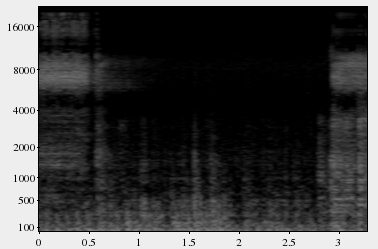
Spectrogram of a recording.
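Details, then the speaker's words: Older Coleman propane space heater held at its start knob during ignition: a steady, airy hiss of gas flow that eases off mid-clip and returns. The knob must be held to pop the internal valve open; this is normal flow. "as soon as i let off the uh trigger there i couldn't hear the gas flow anymore so i kept holding it down to make that little device on the inside pop open to allow that propane to go"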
